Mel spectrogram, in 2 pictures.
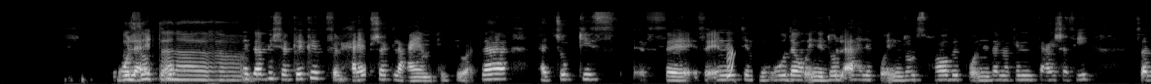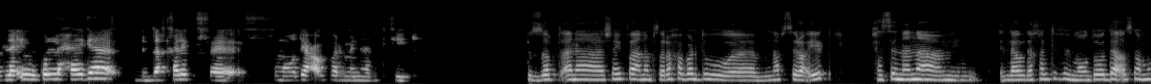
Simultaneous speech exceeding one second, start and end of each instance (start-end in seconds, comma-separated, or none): none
